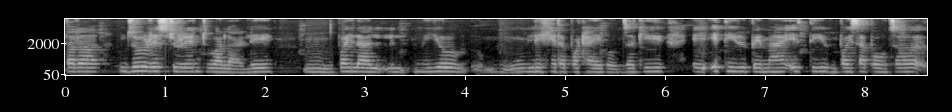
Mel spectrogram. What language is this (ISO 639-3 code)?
nep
